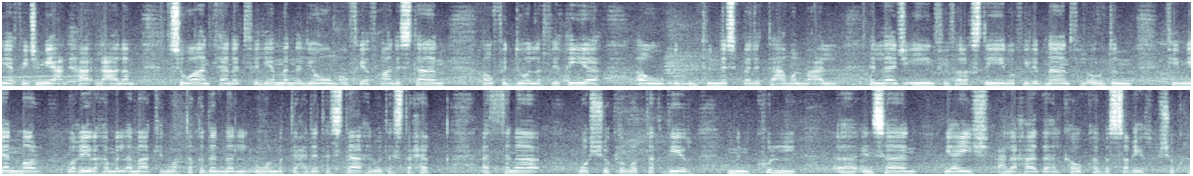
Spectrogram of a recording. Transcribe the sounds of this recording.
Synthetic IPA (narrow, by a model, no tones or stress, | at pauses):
jafid͡ʒamiːʕaħaʔɪlʕaːlam | sawaːʔankaːnat̪filjamanɪljoːmʔa̰wfiʔafɣaːnɪst̪aːn | ʔawfid̪ːʊwalɪlʔafɾiːqɪjːa | ʔawbɪnːɪsbalɪt̪ːaʕaːmʊlmaʕɪ | lːaːd͡ʒɪʔiːnfifɑlɑsˤt̪ˤiːnwɪfilʊbnaːnfilʔʊɾˤd̪ʊn | fimɪjanmɑɾˤ | wɪɣaːɾɦamɪnɪlʔamaːkɪnwʔaʕt̪aqɪd̪ʔɪnːalʔʊ̰mamɪlmʊt̪ːaħɪd̪at̪ɪst̪aːɦɪlwɪt̪ast̪aħɪqː | ʔɪθːanaːʔ | wɪʃːʊkɾwɪt̪ːɑqd̪iːɾ | mɪnkʰʊlː | ʔɪnsaːn | jaʕiːʃʕalaɦaːðalkʰawkʰabɑsˤːɑɣiːɾʃʊkɾˤɑnn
